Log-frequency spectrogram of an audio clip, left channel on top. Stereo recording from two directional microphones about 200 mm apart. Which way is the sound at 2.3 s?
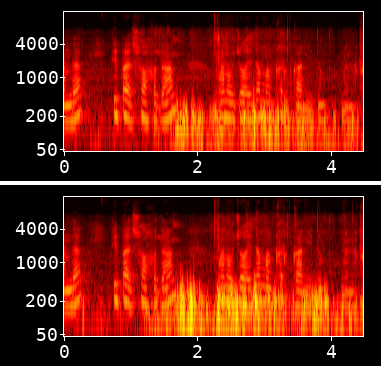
20° right (ahead or behind).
